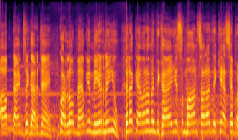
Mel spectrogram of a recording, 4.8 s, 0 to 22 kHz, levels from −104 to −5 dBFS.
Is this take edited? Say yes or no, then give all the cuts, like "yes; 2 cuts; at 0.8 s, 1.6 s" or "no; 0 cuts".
yes; 2 cuts; at 1.1 s, 2.5 s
